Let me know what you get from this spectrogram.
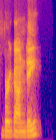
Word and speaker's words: Burgundy: Cause there's many of videos on, like we have a street named Burgundy, but that is not how it's pronounced. It's Burgundy.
